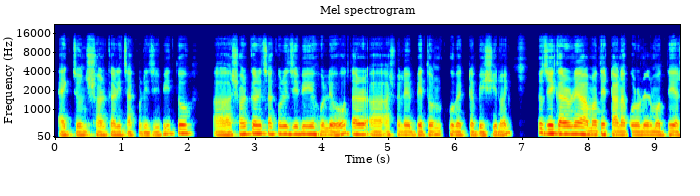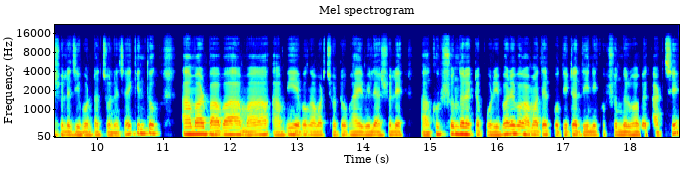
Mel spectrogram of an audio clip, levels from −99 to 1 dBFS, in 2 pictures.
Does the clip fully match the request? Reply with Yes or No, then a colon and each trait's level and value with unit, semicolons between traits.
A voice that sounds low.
Yes: low, 105 Hz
